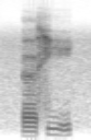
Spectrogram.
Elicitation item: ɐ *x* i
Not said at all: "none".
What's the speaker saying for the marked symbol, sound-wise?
x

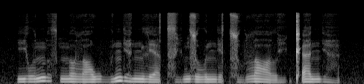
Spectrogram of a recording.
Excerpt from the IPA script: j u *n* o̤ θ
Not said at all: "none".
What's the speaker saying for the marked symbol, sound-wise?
n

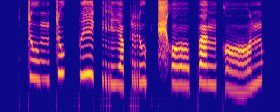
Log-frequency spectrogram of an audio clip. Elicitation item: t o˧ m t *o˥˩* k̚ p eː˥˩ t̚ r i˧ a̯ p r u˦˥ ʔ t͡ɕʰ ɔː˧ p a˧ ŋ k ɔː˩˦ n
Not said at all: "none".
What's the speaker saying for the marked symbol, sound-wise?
o˥˩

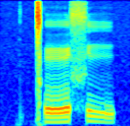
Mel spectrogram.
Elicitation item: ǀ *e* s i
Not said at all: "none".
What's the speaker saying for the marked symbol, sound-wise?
e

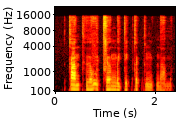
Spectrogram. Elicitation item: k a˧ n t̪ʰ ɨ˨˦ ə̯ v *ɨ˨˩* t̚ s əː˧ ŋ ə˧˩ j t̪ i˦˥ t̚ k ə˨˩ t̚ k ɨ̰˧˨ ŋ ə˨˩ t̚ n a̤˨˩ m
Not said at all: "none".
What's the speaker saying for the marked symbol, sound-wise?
ɨ˨˩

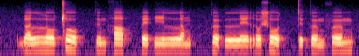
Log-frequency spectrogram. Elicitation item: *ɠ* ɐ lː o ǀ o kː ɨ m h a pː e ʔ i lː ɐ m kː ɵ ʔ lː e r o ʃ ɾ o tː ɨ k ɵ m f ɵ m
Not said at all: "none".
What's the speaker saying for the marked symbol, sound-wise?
ɠ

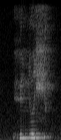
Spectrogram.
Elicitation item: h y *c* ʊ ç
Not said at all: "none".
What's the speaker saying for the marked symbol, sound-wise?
ɲ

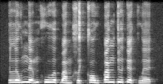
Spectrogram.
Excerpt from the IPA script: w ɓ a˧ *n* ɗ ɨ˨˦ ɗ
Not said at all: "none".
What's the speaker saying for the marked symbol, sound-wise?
ŋ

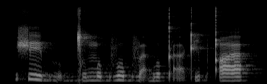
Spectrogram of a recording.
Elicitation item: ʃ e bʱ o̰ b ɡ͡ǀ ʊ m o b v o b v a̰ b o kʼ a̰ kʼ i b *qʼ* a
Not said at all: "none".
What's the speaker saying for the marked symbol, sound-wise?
qʼ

